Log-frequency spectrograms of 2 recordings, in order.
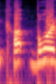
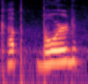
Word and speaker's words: cupboard: Did you just say cupboard again? Like CUP board cupboard? Yeah, that's what it's called. It's cupboard. Indian in the cupboard, not cupboard. Our book, it was called Cupboard. Oh, it's pronounced cupboard.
